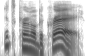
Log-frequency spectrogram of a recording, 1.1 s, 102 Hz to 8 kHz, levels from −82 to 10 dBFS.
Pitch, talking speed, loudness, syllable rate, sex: 165 Hz, 210 wpm, -17 LUFS, 6.1 syllables/s, female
